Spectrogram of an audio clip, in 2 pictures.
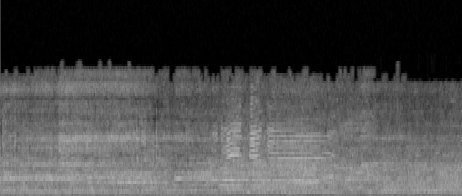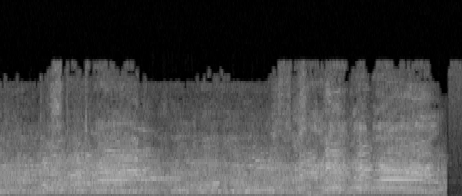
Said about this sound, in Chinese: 有參與的市民揮舞港英殖民時代的香港旗幟，展示反送中運動的標語和高呼香港獨立的口號。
